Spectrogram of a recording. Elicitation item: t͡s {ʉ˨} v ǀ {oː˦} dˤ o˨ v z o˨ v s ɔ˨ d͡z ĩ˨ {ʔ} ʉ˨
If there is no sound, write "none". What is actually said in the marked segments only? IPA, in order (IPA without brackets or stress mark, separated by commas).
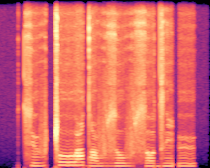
ʉ˨, oː˦, ʔ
